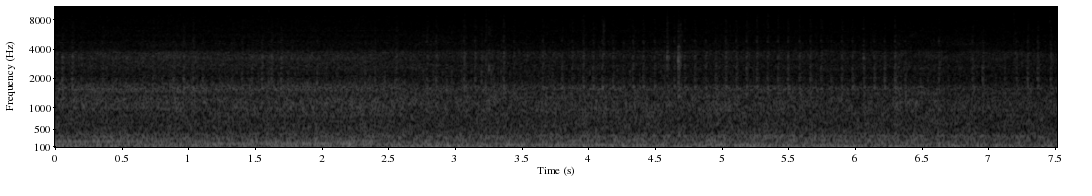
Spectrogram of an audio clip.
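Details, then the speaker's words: Ford 460 V8 truck climbing a hill under heavy throttle: deep, steady engine roar holding strong and even with no knocks or misses; keeps pulling uphill. "I mean when you put this thing to work I mean it you know I'm going uphill here too but it just keeps climbing"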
